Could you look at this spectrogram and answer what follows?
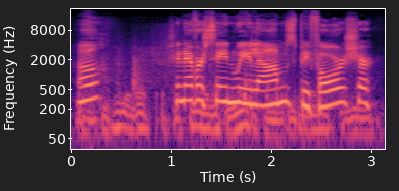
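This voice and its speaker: An actress playing a teasing, sharp-tongued middle-aged widowed mother in a radio play, with a Donegal Irish accent. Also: high-pitched, fairly even intonation, unhurried. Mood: curious. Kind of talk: comic radio play acting.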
